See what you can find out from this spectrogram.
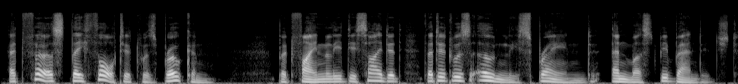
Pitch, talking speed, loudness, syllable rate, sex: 130 Hz, 155 wpm, -18 LUFS, 4.5 syllables/s, male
